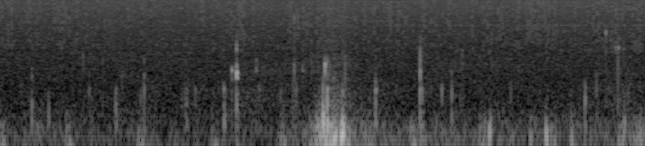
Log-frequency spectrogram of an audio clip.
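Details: Woman's stomach growling while she slept: quiet, low gurgling abdominal rumbles with a louder burst partway through; ordinary borborygmi from normal gut activity.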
